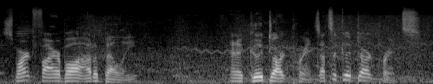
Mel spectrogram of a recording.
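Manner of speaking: usual speaking voice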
